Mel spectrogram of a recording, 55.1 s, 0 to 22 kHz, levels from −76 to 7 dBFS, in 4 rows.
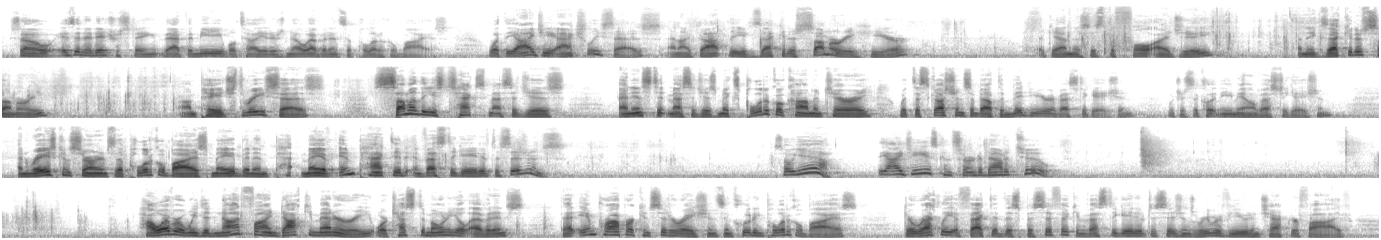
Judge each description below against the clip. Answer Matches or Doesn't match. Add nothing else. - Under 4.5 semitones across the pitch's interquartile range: Doesn't match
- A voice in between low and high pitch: Doesn't match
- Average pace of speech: Doesn't match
